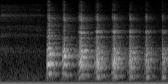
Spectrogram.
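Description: A woman laughing: a quick run of short "ha" sounds, about six a second, starting about half a second in and trailing off.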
